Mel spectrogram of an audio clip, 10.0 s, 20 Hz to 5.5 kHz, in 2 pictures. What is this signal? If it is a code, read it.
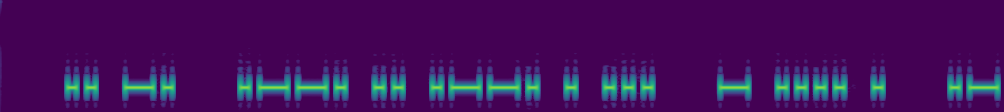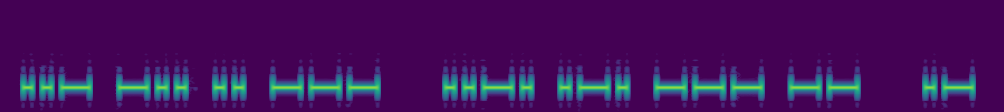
Morse code, heard as a keyed tone, about 25 wpm, 600 Hz. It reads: IN PIPES THE AUDIO FROM A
